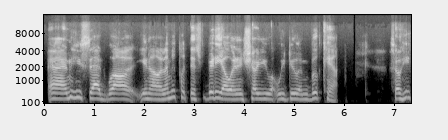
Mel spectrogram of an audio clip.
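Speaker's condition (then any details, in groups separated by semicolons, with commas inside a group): Cerebral palsy; from birth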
